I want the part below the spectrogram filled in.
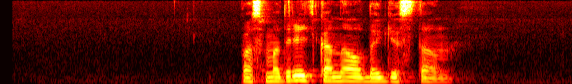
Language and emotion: Russian, neutral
